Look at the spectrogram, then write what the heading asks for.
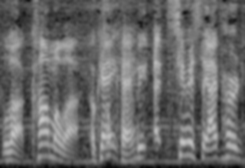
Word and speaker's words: Kamala: say one quick thing her name is pronounced comma like the punctuation mark look kamala okay okay seriously i've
